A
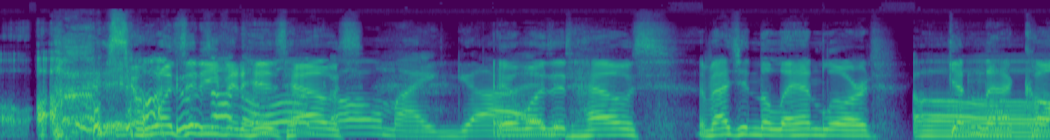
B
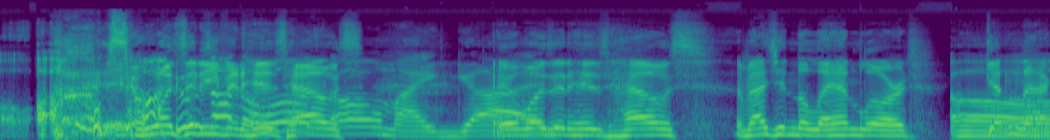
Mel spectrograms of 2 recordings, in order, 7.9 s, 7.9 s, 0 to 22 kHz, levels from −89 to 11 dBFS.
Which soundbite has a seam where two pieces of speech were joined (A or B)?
A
